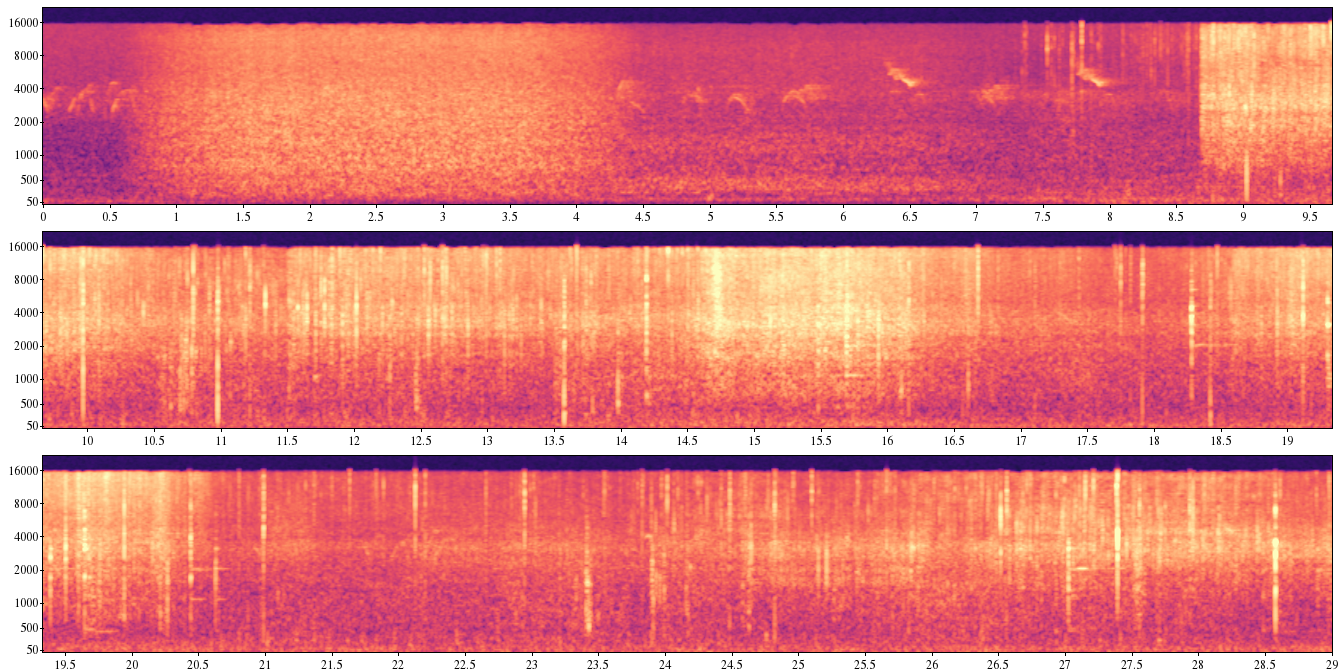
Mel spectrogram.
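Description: Diced vegetables frying in hot oil in a cast-iron pot, stirred with a wooden spoon: a sizzle that starts suddenly about nine seconds in, swells and falls several times, and is scattered with crackling pops. Before that, a soft rushing hiss swells for a few seconds and fades.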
